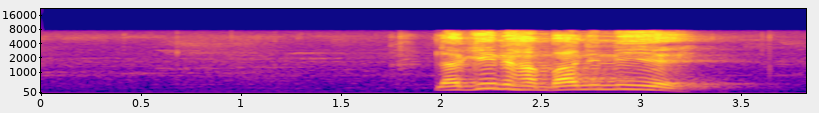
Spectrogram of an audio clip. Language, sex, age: Zulu, male, 22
